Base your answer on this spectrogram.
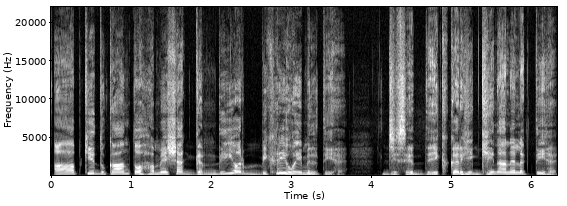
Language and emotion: Hindi, disgusted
